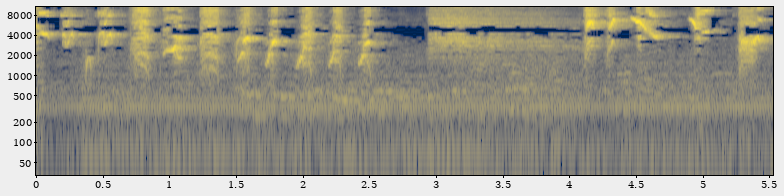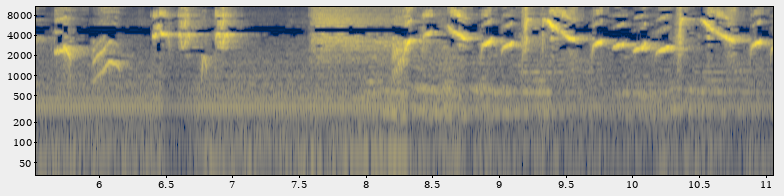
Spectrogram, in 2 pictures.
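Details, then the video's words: Greater green leafbird in full song with kapas tembak and cililin imitations: fast chattering chips, short buzzy passages, then long runs of falling whistled notes ending in rapid chirps, over a steady low hum. "Cucak Ijo Gacor Full Isian Tembakan Kapas Tembak dan Cililin"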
